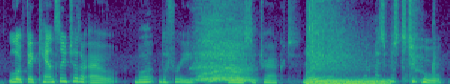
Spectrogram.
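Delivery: normal talking voice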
